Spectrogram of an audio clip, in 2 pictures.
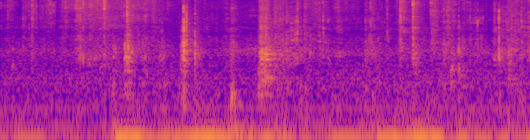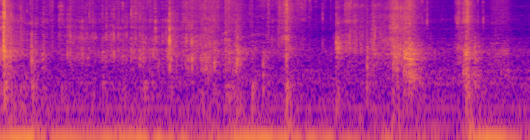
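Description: Trading card packaging being crinkled and torn by hand: irregular rustles with short snaps, as packs and wrappers are handled and opened.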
